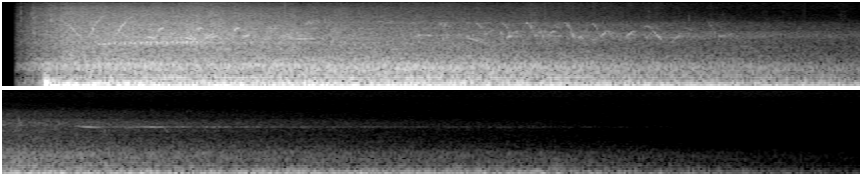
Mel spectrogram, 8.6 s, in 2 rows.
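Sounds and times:
short amphitheatre pre-show transition music: 0.2s - 5.4s.

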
